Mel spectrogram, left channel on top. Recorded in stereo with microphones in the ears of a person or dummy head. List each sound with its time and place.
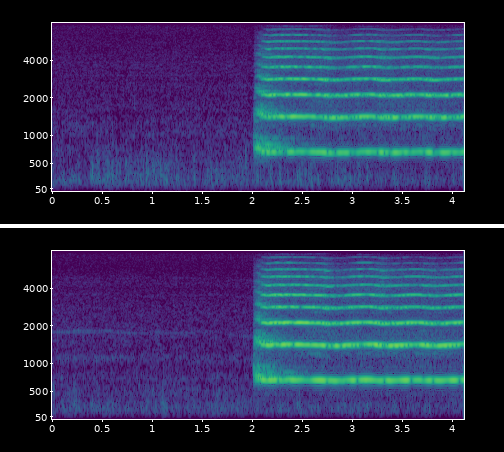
2.0 s a trumpet: 45° right (ahead or behind), 1.3 m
